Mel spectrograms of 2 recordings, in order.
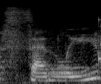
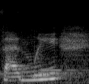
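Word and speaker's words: Senley: So then I have Senli for the girl side, S-E-N-L-E-Y, Senli.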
